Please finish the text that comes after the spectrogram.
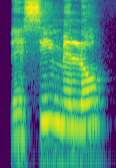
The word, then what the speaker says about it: decímelo: eso no lleva tild decímelo es una esdrújula Por eso siempre lleva til pensa es un verbo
